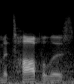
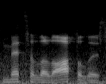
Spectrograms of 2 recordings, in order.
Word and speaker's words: Metalopolis: 12 o'clock position of Metalopolis. I have a hard time pronouncing the name of this map. So usually I just call it Metopolis, but yeah, apparently it's Metalopolis or whatever, something like that.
